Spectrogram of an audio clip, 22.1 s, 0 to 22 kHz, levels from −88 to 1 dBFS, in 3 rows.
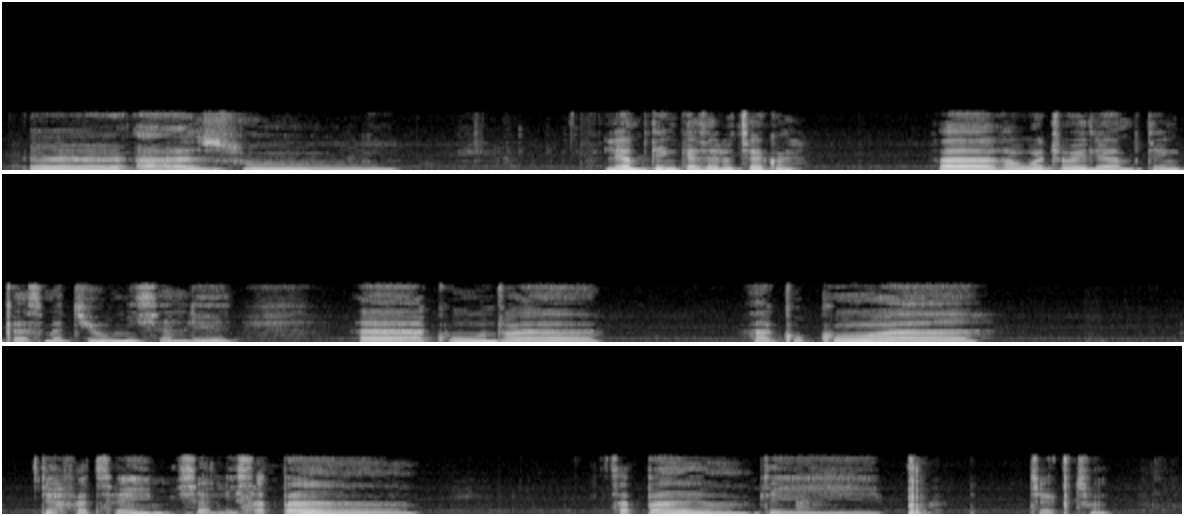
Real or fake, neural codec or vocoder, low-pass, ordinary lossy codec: real; none; none; none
